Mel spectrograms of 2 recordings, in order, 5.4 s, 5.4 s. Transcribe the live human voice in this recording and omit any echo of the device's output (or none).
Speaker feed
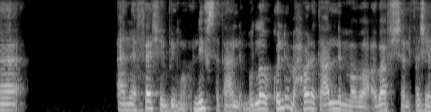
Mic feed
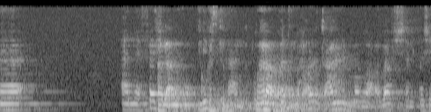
فلا فكنت كنت بلعب بادل بقى اكتر حاجه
